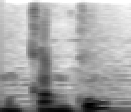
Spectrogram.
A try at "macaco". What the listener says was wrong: No, there's no N in there.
